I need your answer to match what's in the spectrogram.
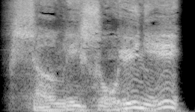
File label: Male Lich Concede; zh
